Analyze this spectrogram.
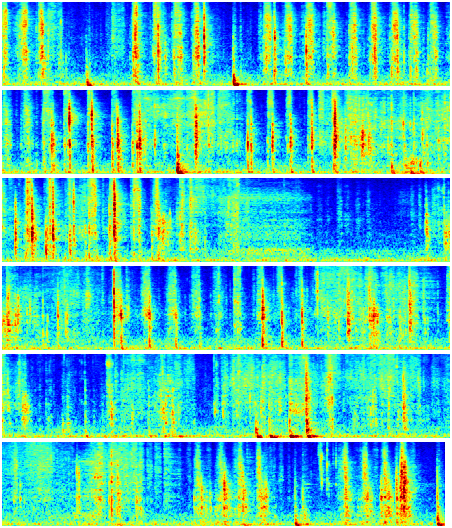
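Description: Paper pages of a book being handled and turned, giving crisp, scratchy rustling in quick runs of small crackles, with a short lull about halfway through.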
